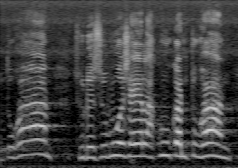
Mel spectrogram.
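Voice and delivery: lightly acted self-assured appeal; rich young man. Rich young man answers the Lord, protesting. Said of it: "pemuda yang kaya itu, dia bilang".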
